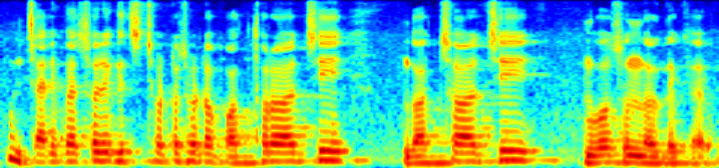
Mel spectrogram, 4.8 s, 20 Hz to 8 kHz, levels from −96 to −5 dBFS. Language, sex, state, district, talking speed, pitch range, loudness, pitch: Odia, male, Odisha, Nuapada, 165 wpm, 130-165 Hz, -15 LUFS, 150 Hz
